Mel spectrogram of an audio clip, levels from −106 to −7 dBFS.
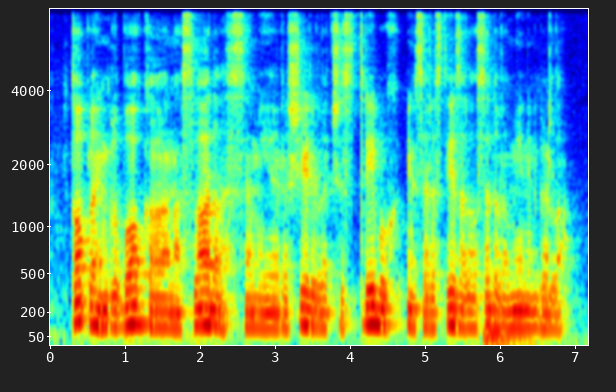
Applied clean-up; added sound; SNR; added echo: none; none; none; none.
